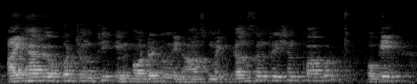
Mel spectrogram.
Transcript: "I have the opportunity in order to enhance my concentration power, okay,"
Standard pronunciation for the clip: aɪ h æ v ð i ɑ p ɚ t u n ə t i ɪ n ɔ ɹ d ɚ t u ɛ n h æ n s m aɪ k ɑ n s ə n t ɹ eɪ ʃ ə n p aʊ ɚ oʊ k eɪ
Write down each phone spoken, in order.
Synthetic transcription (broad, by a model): aɪ h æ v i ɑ p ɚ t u n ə t i ɪ n ɔ ɹ d ɚ t u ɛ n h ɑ n s m aɪ k ɑ n s ə n t ɹ eɪ ʃ ə n f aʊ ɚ oʊ k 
